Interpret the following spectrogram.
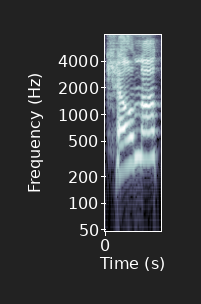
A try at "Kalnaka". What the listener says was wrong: Yes, Kalnaka. It's spelled like Kel, but I think it's Cal. Naka.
